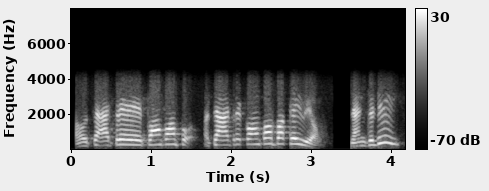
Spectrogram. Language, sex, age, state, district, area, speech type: Odia, female, 60+, Odisha, Nayagarh, rural, conversation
